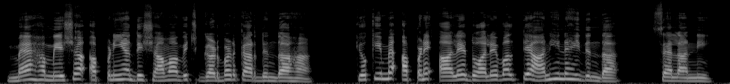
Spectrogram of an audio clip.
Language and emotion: Punjabi, disgusted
